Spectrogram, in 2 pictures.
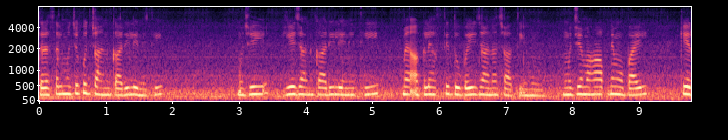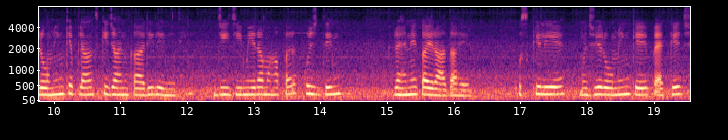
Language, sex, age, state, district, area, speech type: Urdu, female, 18-30, Delhi, North East Delhi, urban, spontaneous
